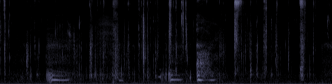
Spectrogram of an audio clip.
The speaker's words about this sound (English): With every flick of my tongue, you get a little bit dumber. With every suck, you can feel me swallowing those IQ points.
